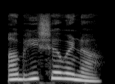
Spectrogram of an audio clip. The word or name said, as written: ಅಭಿಷವಣ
